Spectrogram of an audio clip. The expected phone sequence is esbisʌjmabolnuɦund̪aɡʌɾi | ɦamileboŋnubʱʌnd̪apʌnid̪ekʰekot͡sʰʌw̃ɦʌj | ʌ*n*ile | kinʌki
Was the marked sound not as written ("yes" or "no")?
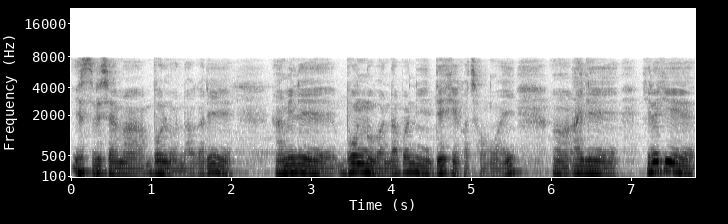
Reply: yes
